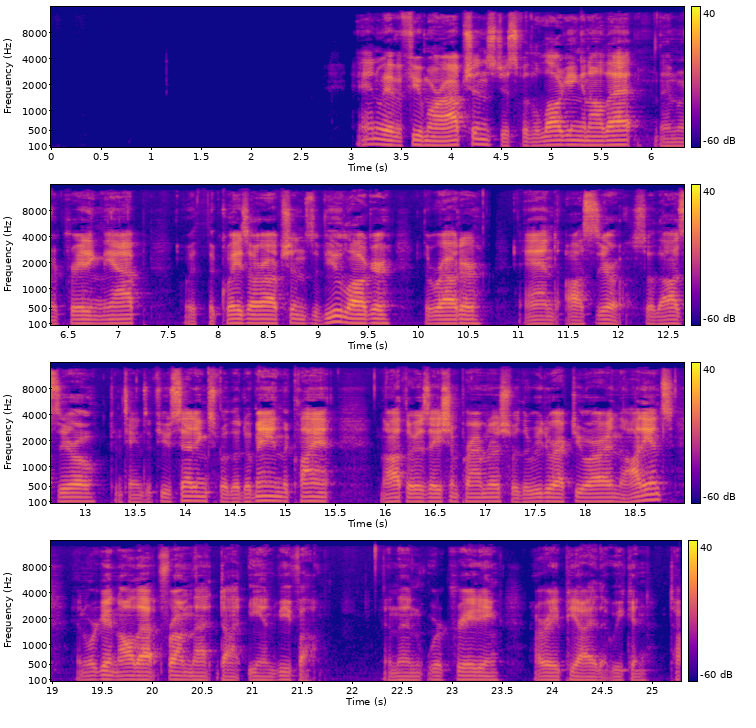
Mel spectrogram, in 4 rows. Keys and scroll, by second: 1.1 super+j, 1.5 Return, 2.3 super+s.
